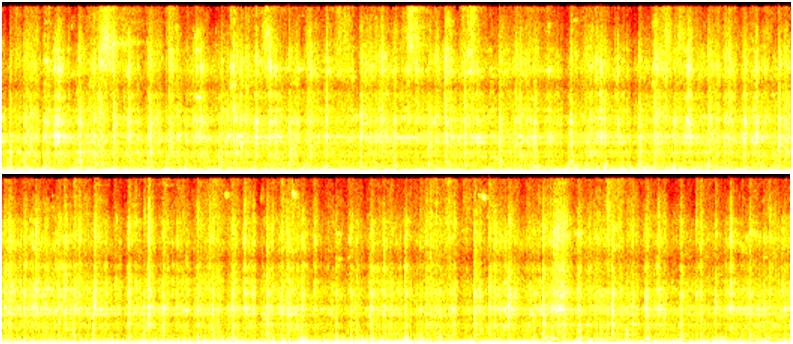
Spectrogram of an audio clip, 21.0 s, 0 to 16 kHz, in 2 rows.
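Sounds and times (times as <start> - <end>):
train coaches rumbling: 0.0 - 21.0
wheels clicking over rail joints: 0.0 - 21.0.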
